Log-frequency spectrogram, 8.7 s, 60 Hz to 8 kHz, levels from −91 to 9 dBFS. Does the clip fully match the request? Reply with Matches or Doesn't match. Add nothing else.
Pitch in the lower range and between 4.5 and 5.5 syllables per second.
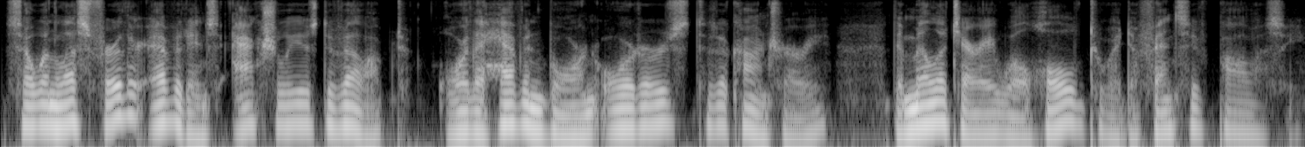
Doesn't match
